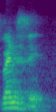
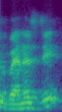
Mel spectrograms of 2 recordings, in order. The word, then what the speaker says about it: Wednesday: It's Wednesday. Don't say Wednesday, just Wednesday.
